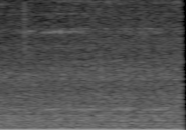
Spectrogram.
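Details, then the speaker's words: Free car with an intermittent whining noise (owner unsure, suspects power steering; alternator seen jumping): smooth low steady idle hum with no knocking or ticking on top; the engine itself sounds healthy. "everything else sounds good there's no knocking there's no ticking the engine"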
